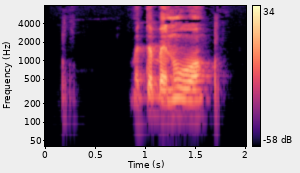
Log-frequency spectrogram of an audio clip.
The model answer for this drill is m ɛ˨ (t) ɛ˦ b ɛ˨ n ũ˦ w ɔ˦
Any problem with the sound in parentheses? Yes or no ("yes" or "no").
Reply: no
